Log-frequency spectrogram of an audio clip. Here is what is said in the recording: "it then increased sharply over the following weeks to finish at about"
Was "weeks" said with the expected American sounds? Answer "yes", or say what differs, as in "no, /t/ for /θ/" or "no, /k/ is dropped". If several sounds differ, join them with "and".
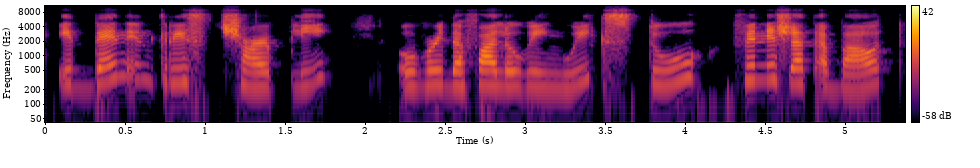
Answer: yes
